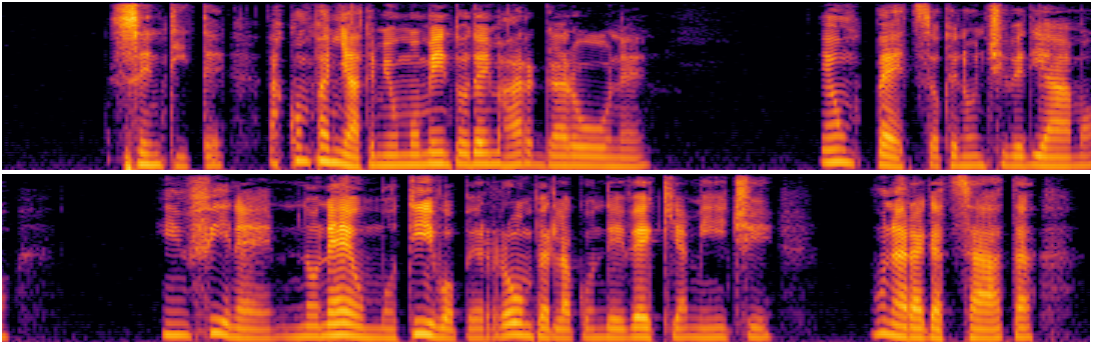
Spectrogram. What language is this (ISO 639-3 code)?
ita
